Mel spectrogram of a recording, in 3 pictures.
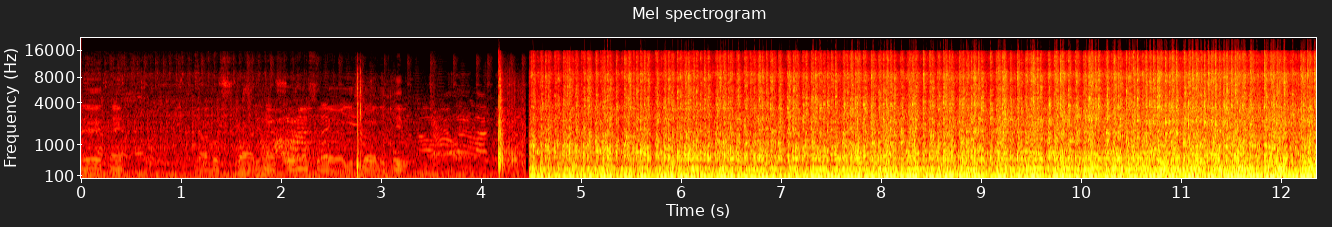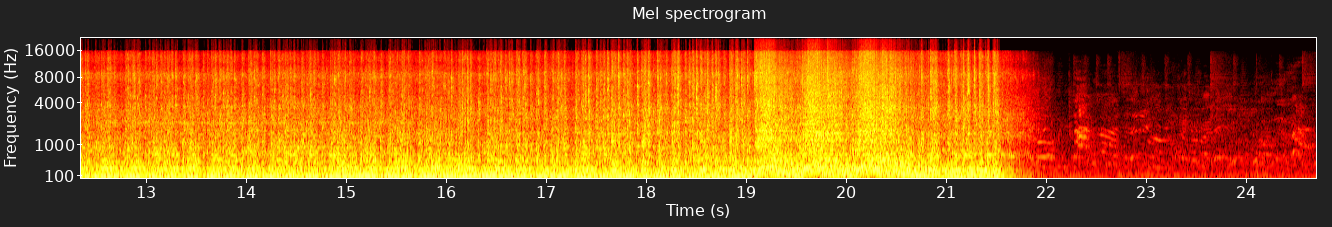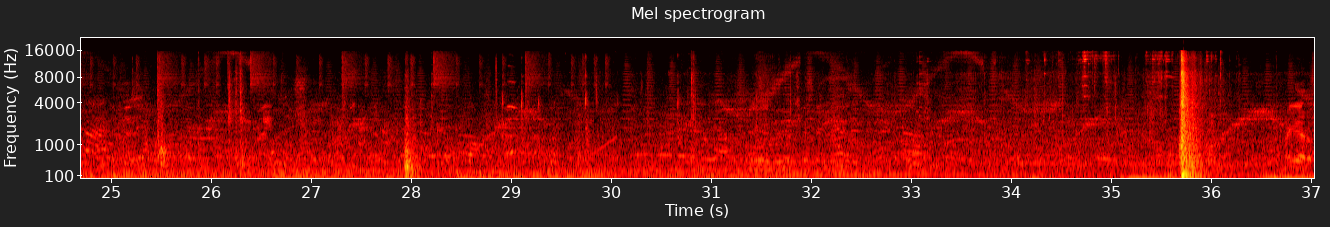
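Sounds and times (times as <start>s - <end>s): car engine running loud: 0.0s - 22.2s.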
